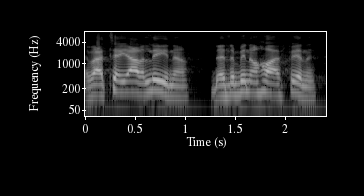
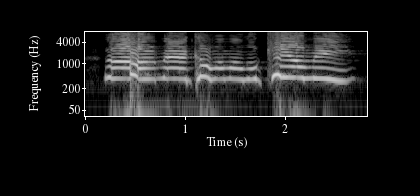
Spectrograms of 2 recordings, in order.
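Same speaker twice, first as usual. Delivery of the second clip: very high, very loud fake crying and sobbing; 10 dB louder than usual. Acting out a car thief who doesn't want jail: mock crying while pleading. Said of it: "I'm crying".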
